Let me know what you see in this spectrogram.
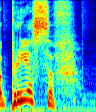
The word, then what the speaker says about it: пресс: А, на самом деле все несложно, потому что независимо от значения, пресс произносится именно так, с мягким «ри». А словари отмечают, что произношение «пресс» неправильно.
